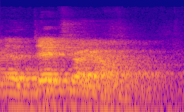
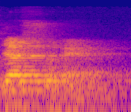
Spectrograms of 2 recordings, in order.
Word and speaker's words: Destrehan: Pierre Marigny had married Detrayon, or as we mispronounce it, Destrehan. And his wife, Jeanne-Marie Detrayon, had a brother who had married Félicité de Saint-Maxent.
